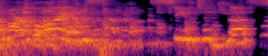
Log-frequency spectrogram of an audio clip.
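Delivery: cracking up mid-sentence; laughing while talking. Real, not acted. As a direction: try to finish the sentence through laughs. Cracking up mid-sentence over made-up stats.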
